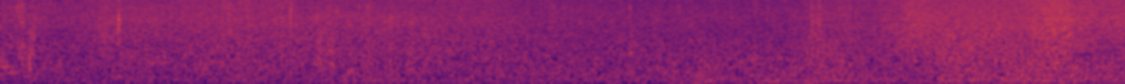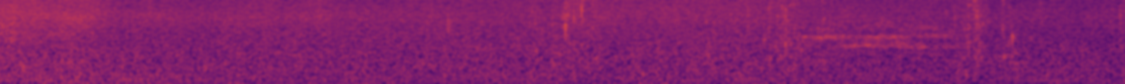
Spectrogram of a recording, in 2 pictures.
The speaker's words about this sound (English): It's going to be hard to hear anything over the waves.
